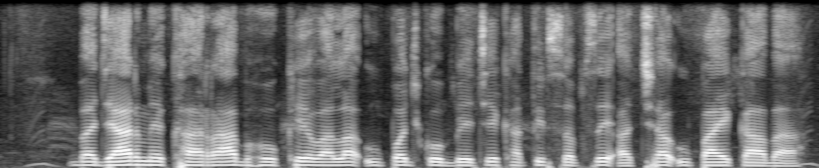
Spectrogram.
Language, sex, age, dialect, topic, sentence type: Bhojpuri, male, 18-24, Northern, agriculture, statement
